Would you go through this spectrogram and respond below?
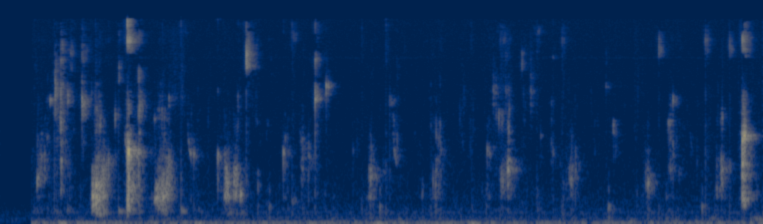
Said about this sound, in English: Ammu thought that she couldn't whistle because her mouth was dry. to blow out good whistles, your mouth can't be dry. So Ammu drank a big glass of water.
